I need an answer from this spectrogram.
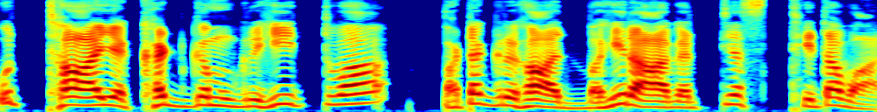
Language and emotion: Sanskrit, neutral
